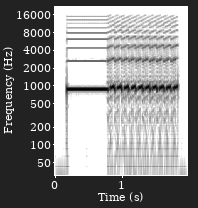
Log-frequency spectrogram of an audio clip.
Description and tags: sample of gameboy with 32mb card and i kimu software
